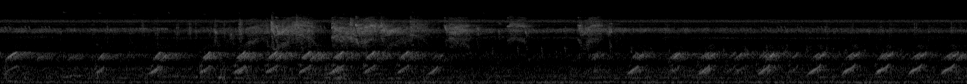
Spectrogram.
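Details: Swiftlets as played to draw birds into a bird house in Pekanbaru. Quick upward-sliding chirps come in regular series, about three per second, over a constant high twittering buzz that swells briefly midway.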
